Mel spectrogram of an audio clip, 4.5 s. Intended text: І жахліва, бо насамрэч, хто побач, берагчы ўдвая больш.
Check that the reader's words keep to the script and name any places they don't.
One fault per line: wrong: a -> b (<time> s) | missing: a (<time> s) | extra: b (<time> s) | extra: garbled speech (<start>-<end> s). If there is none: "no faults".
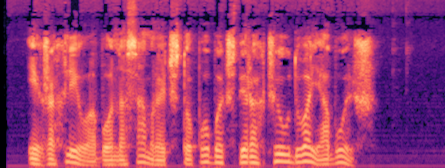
no faults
